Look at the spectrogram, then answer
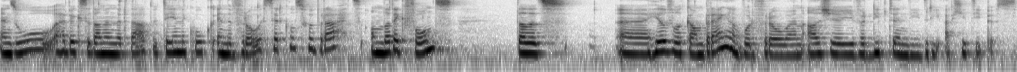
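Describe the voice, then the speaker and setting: A woman's normal speaking voice, medium in pitch, at a moderate pace with fairly even intonation. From West Flanders, Belgium. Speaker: massage therapist and witch. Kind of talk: casual interview chat.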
